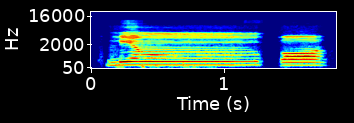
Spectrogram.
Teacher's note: في المنطقة الرخوة في الحنك الأعلى، يبقى أقصى اللسان مع ما يحاذي في المنطقة الرخوة من الحنك الأعلى ده مخرج القاف. أنا برفع اللسان وبقفل القاف وبعمل الغنة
